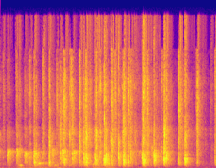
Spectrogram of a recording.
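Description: A church congregation at Sunday worship claps in welcome, a steady run of many hands tapping together at close range with no voices over it.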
